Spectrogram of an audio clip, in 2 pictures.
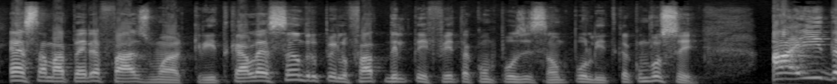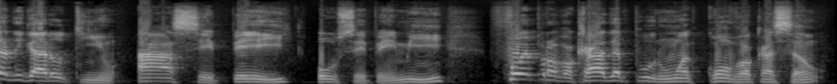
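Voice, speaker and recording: A man interviewing a guest, asking long questions in a lively, announcer-like way. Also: mid-range voice. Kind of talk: reading ads and asking questions.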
